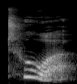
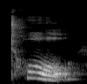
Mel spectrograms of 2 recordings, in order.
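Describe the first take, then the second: First: The vowel sounds like 'oor'. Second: The vowel sounds like the one in 'court'. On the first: This is the older received pronunciation. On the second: This is modern received pronunciation.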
